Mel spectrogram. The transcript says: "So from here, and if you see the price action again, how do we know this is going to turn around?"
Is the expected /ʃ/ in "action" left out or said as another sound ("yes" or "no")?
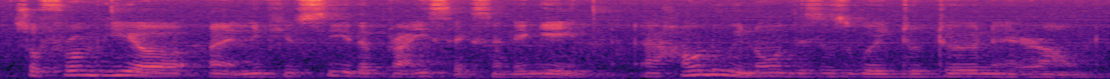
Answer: yes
